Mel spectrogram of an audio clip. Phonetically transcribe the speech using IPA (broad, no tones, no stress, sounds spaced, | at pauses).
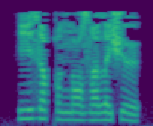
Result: i z i qʷ ə ŋ ɔ zˤ i l i ʃ ø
